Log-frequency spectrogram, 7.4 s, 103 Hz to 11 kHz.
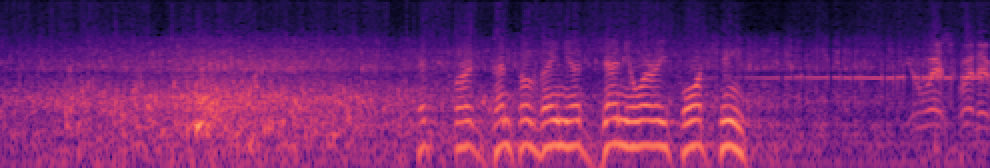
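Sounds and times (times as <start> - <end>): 
floodwater of overflowing creeks and the rising Ohio River rushing: 0.0 - 5.7
churning gurgles of floodwater: 0.0 - 6.6
speech: 3.1 - 5.7.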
